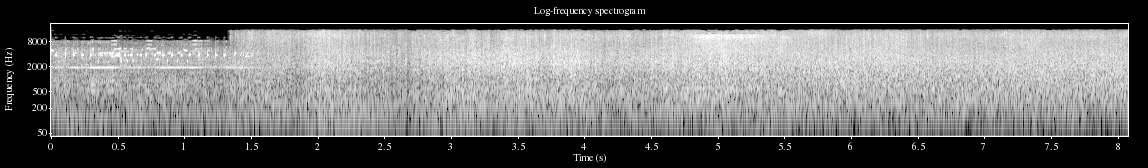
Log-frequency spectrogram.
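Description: Jet thrusters roar loudly and steadily.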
